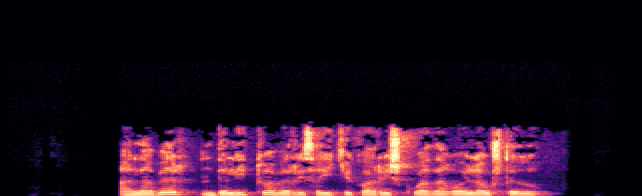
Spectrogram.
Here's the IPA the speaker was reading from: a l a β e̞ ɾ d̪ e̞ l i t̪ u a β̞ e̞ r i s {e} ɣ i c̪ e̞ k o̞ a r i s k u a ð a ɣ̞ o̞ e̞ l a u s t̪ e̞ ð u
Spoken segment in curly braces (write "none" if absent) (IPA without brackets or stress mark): e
